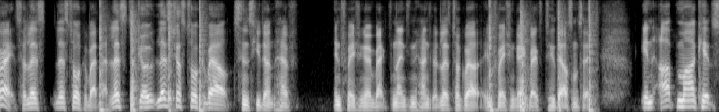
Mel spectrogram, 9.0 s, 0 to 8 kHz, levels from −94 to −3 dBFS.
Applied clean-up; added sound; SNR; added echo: none; Walk, footsteps; 7 dB; none.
